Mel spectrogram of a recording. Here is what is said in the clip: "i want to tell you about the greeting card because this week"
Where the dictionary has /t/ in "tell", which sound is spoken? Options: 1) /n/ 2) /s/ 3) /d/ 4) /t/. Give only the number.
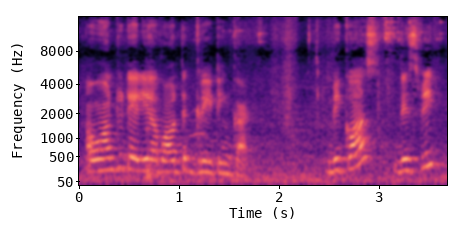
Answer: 4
